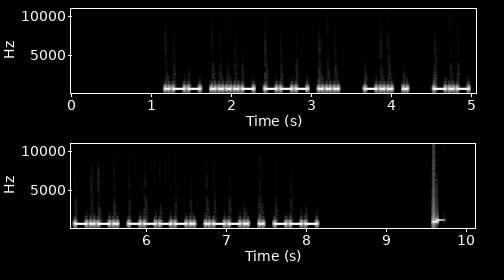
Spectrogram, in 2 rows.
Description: Morse code, heard as a keyed tone, about 25 wpm, 700 Hz. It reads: W4OS DE KC9PEO
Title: USA Callsign DE Callsign 25wpm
